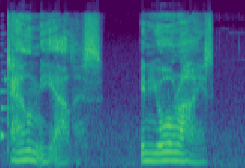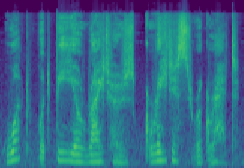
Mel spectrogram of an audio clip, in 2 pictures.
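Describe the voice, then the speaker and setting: An actress voicing Anya, a frail, aging writer in a game cutscene, speaking softly and slowly with a breathy edge. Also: female voice, lowish voice, slight background noise. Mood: wistful. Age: older. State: weak, coughing. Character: old woman writer Anya, frail, wistful, resolved. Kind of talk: story cutscene voice acting. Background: soft music.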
